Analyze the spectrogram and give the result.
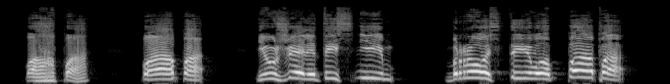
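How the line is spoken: Boy's sudden shout. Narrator (Russian): крикнул вдруг мальчик

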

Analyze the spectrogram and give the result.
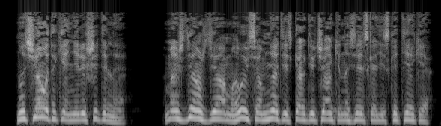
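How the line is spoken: Hoarse man's voice. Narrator (Russian): хриплым голосом обратился к нам один из мужчин

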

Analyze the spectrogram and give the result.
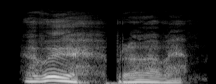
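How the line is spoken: Quieter, heavy exhale, baron. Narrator (Russian): Уже тише ответил барон и шумно выдохнул

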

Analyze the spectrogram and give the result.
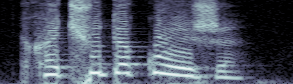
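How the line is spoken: Quick exclamation. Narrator (Russian): Тут же воскликнула я

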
